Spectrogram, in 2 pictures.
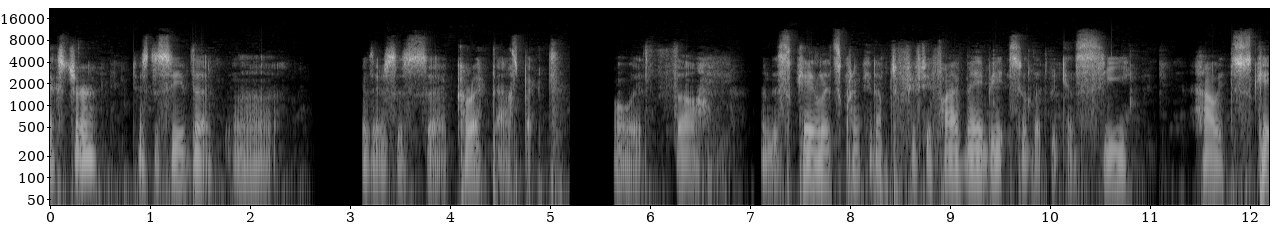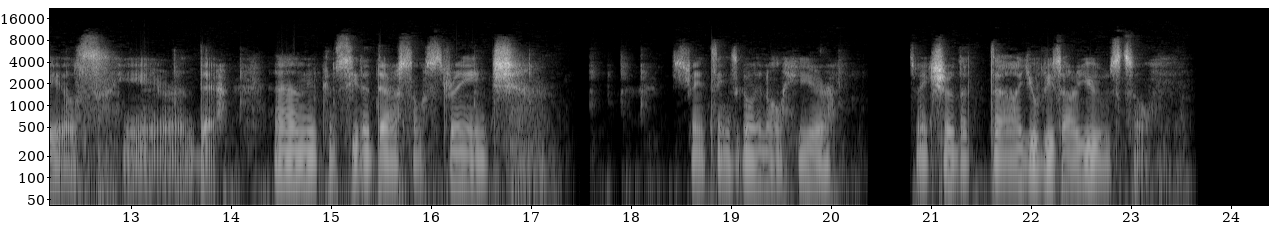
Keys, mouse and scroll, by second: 8.5 5, 11.0-11.5 middle drag, 20.1 Tab, 20.9-22.3 right drag, 23.0-24.3 middle drag.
